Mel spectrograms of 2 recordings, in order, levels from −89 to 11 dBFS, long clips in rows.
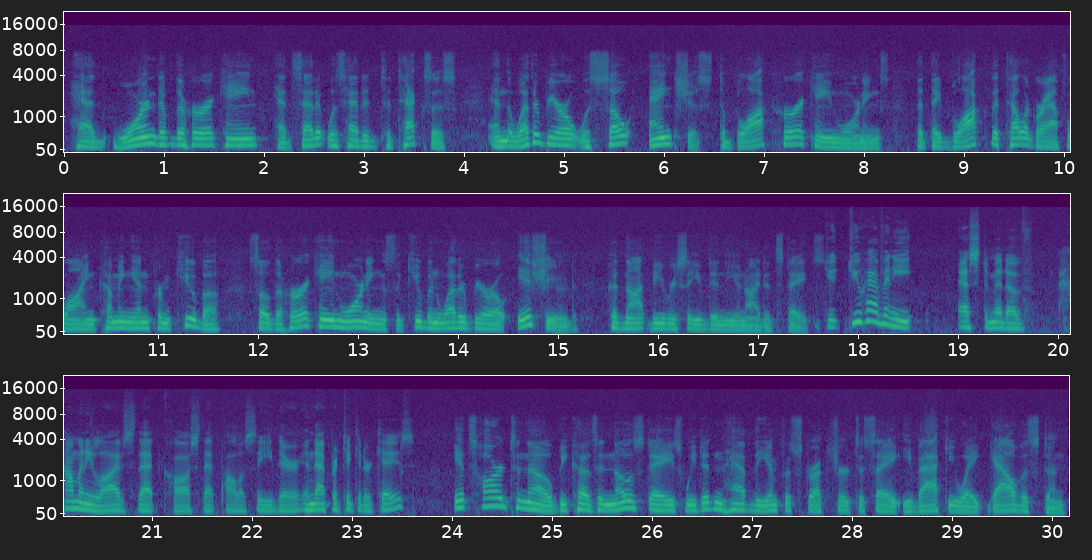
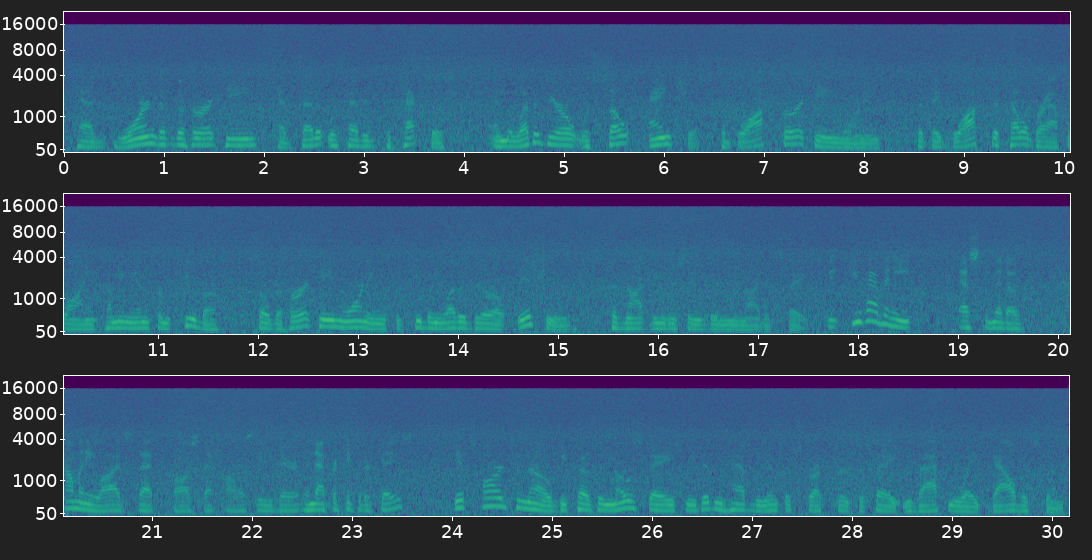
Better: first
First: hiss; faint; throughout; 25 dB below the speech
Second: hiss; loud; throughout; 2 dB below the speech

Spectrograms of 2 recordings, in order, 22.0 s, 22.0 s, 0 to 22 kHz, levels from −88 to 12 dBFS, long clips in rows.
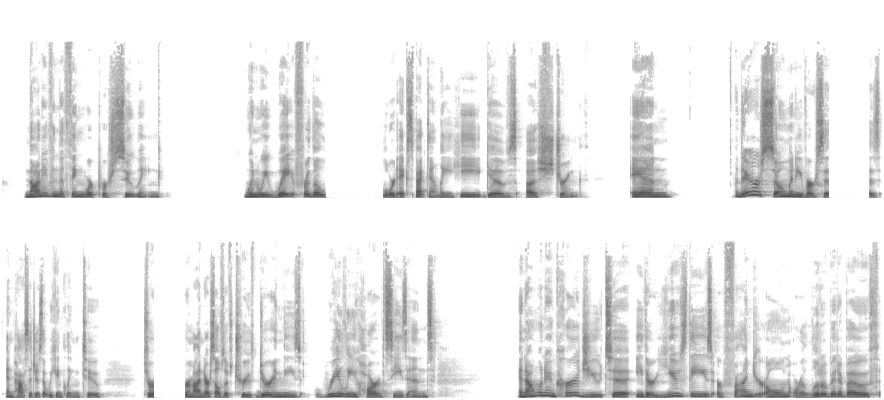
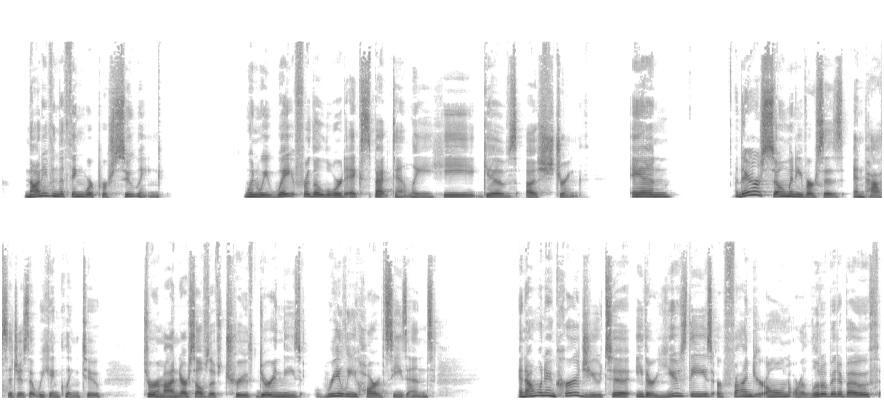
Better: second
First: audio freezing; at 4 s for 0.5 s, at 10 s for 0.5 s and at 13 s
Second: none

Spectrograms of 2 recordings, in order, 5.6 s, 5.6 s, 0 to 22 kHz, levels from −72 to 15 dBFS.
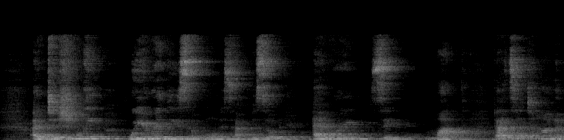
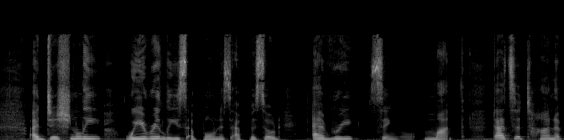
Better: second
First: off-mic speech; far // room echo; noticeable; dies away in 1.1 s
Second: none

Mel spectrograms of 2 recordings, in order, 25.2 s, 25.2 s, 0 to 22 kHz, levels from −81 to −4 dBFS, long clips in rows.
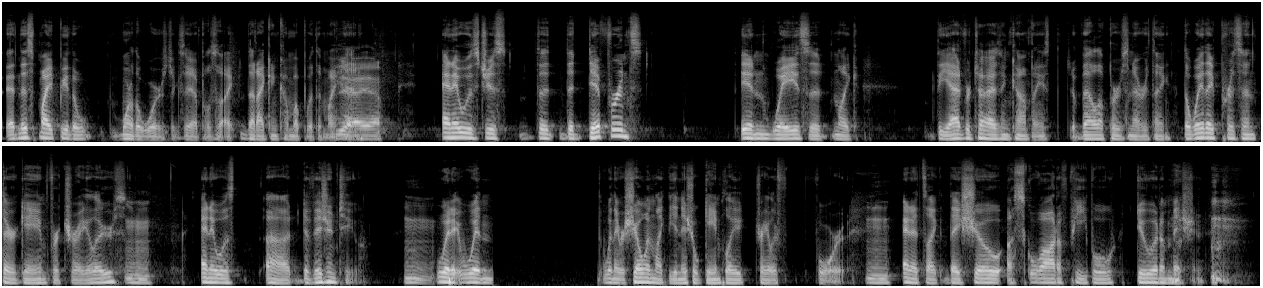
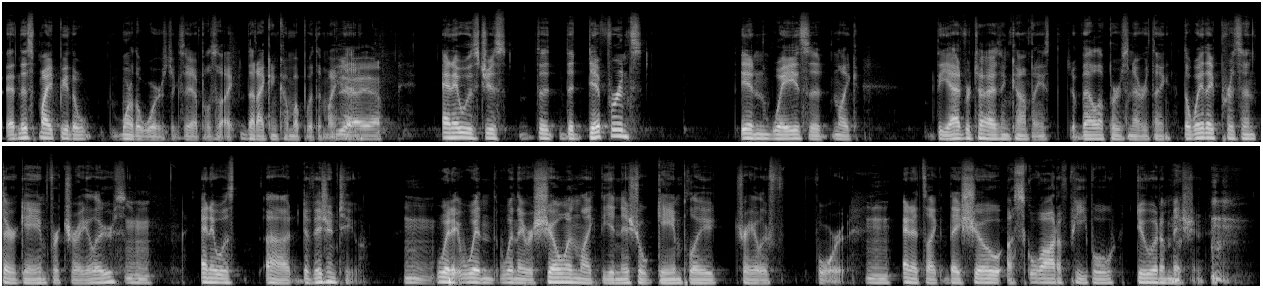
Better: second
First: audio freezing; at 17 s for 1 s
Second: none

